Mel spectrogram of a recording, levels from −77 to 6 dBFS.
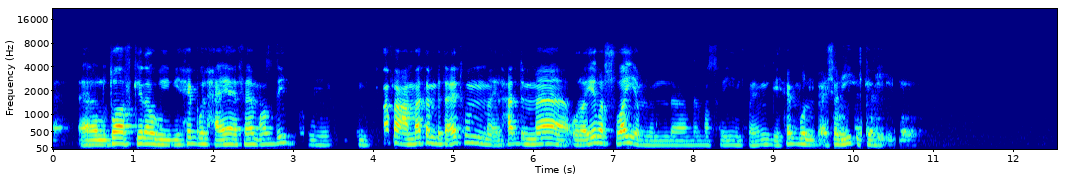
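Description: From 0.00 to 0.22 s, a faint delayed copy of the speech trails the voice. This is an echo leak. It arrives 333 ms late, about 15 dB below the speech. The likely cause is a far-end loudspeaker whose echo canceller let some of the microphone pickup through. It returns from 3.08 to 3.38 s, weaker, about 25 dB down. From 9.27 to 10.87 s it is strongest, about 10 dB down.

Between those events, the room background is gated by the echo canceller. The canceller turned the microphone down hard while the loudspeaker played. From 3.57 to 3.79 s the background drops by about 30 dB and then comes back. From 6.42 to 6.55 s it dips by about 40 dB. From 7.37 to 9.00 s it falls away for about 1.5 s, again by about 40 dB.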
